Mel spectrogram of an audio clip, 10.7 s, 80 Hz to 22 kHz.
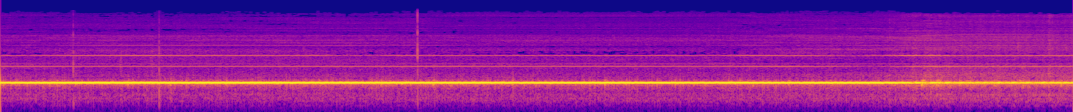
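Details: Conion CRC-H84 cassette recorder after belt replacement and lubrication, checking tape speed and wow/flutter: a clean, steady single tone with no wavering or pitch drift, so tape speed is normal.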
